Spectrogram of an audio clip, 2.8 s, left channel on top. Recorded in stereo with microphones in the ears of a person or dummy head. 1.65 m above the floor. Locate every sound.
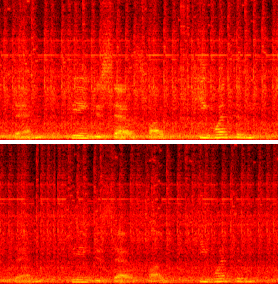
0.1 s a man speaking: 20° left (ahead or behind), 0.7 m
